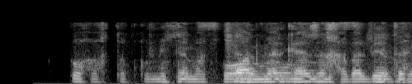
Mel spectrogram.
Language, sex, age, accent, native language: Uzbek, male, 25-34, Jizzax, Uzbek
